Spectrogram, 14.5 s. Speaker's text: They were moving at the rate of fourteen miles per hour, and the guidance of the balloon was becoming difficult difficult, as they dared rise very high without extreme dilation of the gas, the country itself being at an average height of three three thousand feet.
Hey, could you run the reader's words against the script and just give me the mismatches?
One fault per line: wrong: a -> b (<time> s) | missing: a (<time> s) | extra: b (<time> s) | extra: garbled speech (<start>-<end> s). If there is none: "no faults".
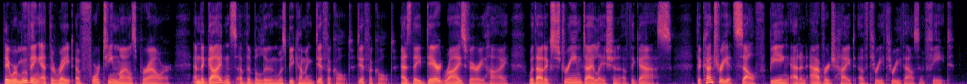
no faults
